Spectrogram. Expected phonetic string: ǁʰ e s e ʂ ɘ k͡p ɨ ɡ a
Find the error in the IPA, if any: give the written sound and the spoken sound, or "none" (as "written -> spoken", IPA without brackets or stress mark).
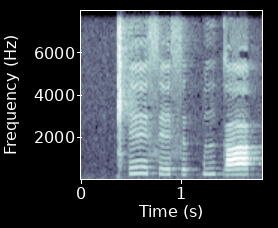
ʂ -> s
